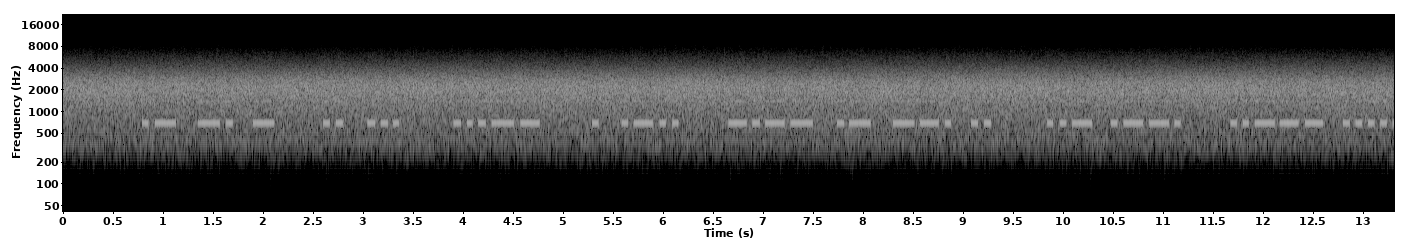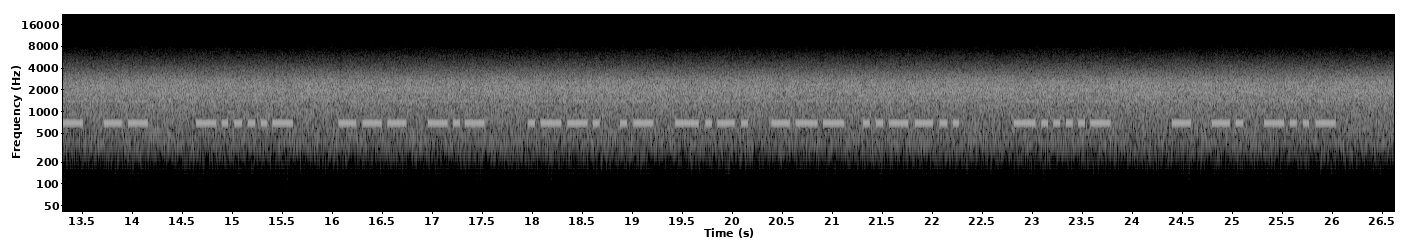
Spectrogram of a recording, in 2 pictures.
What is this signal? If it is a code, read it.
Morse code, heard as a keyed tone, hand-sent with a straight key, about 19 wpm, 700 Hz, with radio static. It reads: ANT IS 3 EL YAGI UP 24M - OK PACO? - TNX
